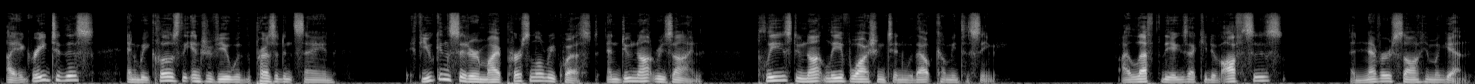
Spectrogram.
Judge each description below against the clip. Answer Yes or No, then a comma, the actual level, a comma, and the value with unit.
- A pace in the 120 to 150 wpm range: No, average, 175 wpm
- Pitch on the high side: No, low, 130 Hz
